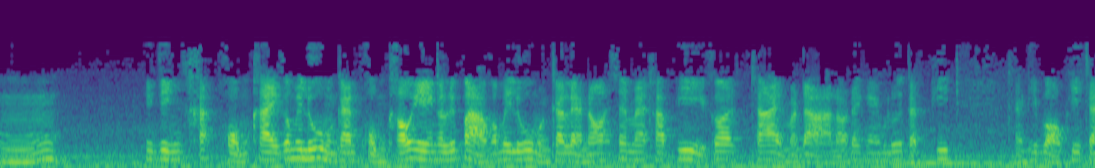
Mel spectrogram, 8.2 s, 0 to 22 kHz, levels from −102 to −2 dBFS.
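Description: Throughout, a bit-starved encoder, likely MP3 compression at a rate fitting 32 kbps, removes everything above 8.4 kHz, leaving the speech dull and plainly watery.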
